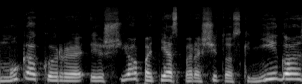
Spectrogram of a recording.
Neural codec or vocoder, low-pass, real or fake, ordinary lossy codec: vocoder, 44.1 kHz, 128 mel bands every 512 samples, BigVGAN v2; 14.4 kHz; fake; Opus, 24 kbps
